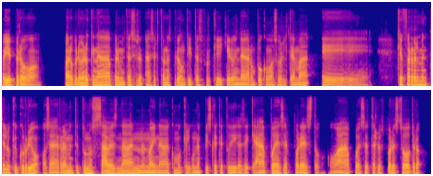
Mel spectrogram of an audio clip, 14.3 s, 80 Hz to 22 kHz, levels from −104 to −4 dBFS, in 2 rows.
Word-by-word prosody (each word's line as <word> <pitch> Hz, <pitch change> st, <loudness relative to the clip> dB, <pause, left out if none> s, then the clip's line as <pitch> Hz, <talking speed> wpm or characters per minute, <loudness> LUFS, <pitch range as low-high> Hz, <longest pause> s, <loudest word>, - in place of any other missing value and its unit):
Oye, 125 Hz, +1 st, +8 dB
pero 105 Hz, -5 st, +1 dB, 0.4 s
pero 110 Hz, -2 st, +5 dB
primero 120 Hz, +4 st, +4 dB
que 135 Hz, -, 0 dB
nada, 135 Hz, +1 st, +4 dB
permite 120 Hz, 0 st, +1 dB
hacer 125 Hz, -1 st, -2 dB
hacerte 115 Hz, 0 st, -3 dB
unas 115 Hz, 0 st, 0 dB
preguntitas 115 Hz, +2 st, -2 dB
porque 110 Hz, -5 st, -4 dB
quiero 100 Hz, -1 st, 0 dB
indagar 100 Hz, -1 st, +1 dB
un 100 Hz, -, -4 dB
poco 105 Hz, +1 st, -1 dB
más 105 Hz, -1 st, -2 dB
sobre 110 Hz, -3 st, -3 dB
el 100 Hz, -, -11 dB
tema, 115 Hz, +3 st, 0 dB, 0.2 s
eh, 90 Hz, -3 st, -2 dB, 0.5 s
¿qué 155 Hz, -, +2 dB
fue 175 Hz, -, +5 dB
realmente 170 Hz, -1 st, +2 dB
lo 155 Hz, -, 0 dB
que 130 Hz, 0 st, -2 dB
ocurrió? 125 Hz, 0 st, +3 dB
O 110 Hz, -, -4 dB
sea, 100 Hz, -1 st, +1 dB
¿realmente 115 Hz, +4 st, 0 dB
tú 130 Hz, +1 st, -1 dB
no 130 Hz, 0 st, +4 dB
sabes 125 Hz, -1 st, +2 dB
nada, 120 Hz, +1 st, +2 dB
no 120 Hz, -3 st, +1 dB
no 110 Hz, 0 st, +1 dB
hay 110 Hz, -, +1 dB
nada 110 Hz, +1 st, -1 dB
como 115 Hz, -3 st, -5 dB
que 105 Hz, -, -7 dB
alguna 100 Hz, 0 st, -2 dB
pizca 115 Hz, 0 st, -4 dB
que -, -, -4 dB
tú -, -, -6 dB
digas 100 Hz, -1 st, 0 dB
de 95 Hz, -1 st, -4 dB
que: -, -, -4 dB
"Ah, 110 Hz, -1 st, +2 dB
puede 110 Hz, -1 st, +2 dB
ser 110 Hz, 0 st, -4 dB
por 110 Hz, -1 st, -1 dB
esto" 110 Hz, +4 st, -3 dB
o 105 Hz, -5 st, -3 dB
"Ah, 105 Hz, 0 st, +1 dB
puede 110 Hz, -2 st, -2 dB
ser 110 Hz, 0 st, -3 dB
tal -, -, -5 dB
vez 110 Hz, -, -4 dB
por 110 Hz, -, 0 dB
esto 105 Hz, 0 st, -1 dB
otro"? 135 Hz, +7 st, -1 dB
110 Hz, 255 wpm, -26 LUFS, 105-125 Hz, 0.5 s, Oye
